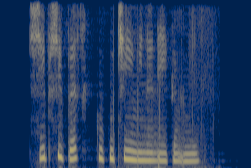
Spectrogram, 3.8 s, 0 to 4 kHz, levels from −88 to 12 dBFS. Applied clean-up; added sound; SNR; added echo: neural separator model SepFormer WHAMR!.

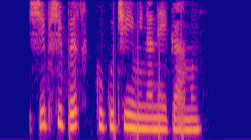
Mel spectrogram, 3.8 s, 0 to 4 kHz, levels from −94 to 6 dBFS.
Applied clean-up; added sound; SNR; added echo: none; none; none; none.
